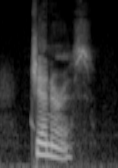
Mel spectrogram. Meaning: 1. Noble in behaviour or actions; principled, not petty; kind, magnanimous 2. Willing to give and share unsparingly; showing a readiness to give more (especially money) than is expected or needed
- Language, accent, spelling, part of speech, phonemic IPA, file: English, US, generous, adjective, /ˈd͡ʒɛn(ə)ɹəs/, En-us-generous.ogg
